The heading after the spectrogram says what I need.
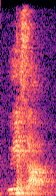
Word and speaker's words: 의사: 의자로 시작하는 말 의사 의자 의지 이런 단어들은 무조건 이사이지 막 이렇게 발음하면 안 되지 무조건 의로 발해야 돼.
